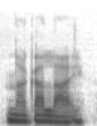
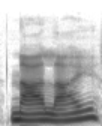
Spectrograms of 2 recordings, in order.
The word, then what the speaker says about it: nagalai: wird nicht ausgesprochen und die gekürzte Form heißt nagalai und manchmal wird sie auch sehr viel schneller ausgesprochen nai das G wird manchmal verschluckt und das kann den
